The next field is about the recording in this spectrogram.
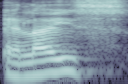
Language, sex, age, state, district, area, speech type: Telugu, male, 30-45, Andhra Pradesh, Anantapur, urban, spontaneous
